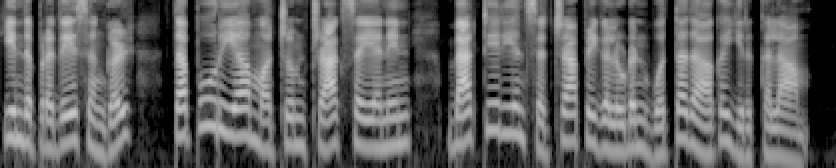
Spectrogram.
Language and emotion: Tamil, neutral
